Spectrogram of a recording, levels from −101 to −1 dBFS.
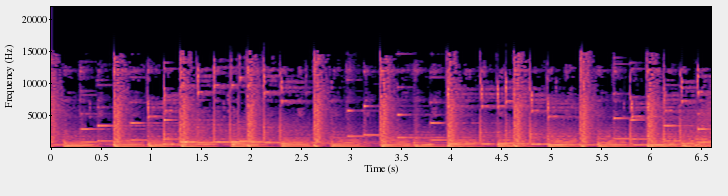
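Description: Something is likely injecting a regular pulse into the signal path, such as interference from nearby equipment or a faulty connection or power supply. It produces a train of clicks from 5.38 to 6.55 s: about ten similar pops at 8.6 per second, peaking roughly as loud as the sound itself.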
